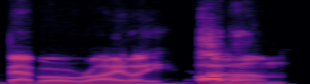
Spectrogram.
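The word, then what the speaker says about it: Baba O'Riley: right like um baba was it am i saying it right babe o'reilly okay i was saying it was barbara and they left out the r but uh baba baba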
